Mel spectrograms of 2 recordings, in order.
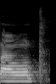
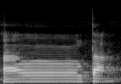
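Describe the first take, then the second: First: The word ends on the t consonant. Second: The word ends with a final a vowel. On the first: "এমন করে বলতে পারবেন" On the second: "তাও বলতে পারবেন"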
